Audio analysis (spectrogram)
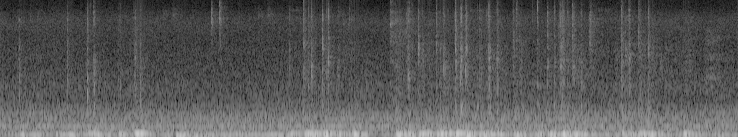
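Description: Typing on a computer keyboard while entering an email address, a steady run of close, light key clicks over a low background hum with no talking.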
